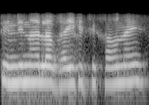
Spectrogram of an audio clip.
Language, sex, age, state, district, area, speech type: Odia, female, 18-30, Odisha, Nabarangpur, urban, conversation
